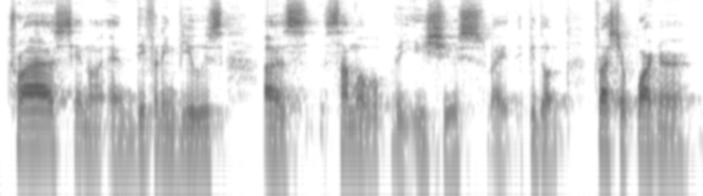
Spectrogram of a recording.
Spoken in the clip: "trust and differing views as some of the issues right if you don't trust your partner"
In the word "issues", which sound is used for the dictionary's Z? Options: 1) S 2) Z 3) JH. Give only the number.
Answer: 1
